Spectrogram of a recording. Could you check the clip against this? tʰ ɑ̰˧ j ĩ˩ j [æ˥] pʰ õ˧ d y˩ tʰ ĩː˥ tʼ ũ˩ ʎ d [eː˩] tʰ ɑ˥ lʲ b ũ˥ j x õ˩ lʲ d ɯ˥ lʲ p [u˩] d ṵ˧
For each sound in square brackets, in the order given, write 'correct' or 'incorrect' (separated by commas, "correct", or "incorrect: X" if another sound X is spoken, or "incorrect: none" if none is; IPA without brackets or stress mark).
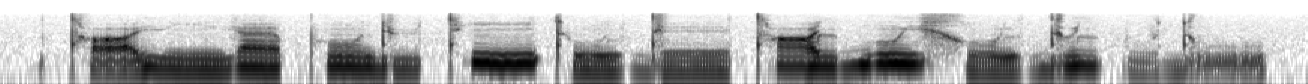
incorrect: æ˧, correct, correct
